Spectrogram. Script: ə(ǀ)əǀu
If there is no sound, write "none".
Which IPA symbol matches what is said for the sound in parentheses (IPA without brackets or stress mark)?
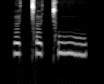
ǀ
